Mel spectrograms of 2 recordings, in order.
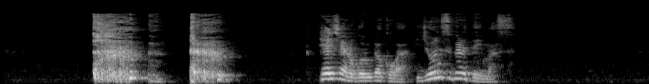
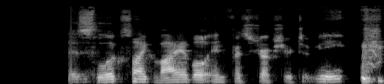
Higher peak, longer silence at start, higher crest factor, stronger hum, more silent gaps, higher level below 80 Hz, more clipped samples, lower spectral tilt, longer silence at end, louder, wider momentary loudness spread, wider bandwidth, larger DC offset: about the same, 0 dBFS vs -2 dBFS; first, 0.95 s vs 0.7 s; about the same, 20 dB vs 18 dB; neither; neither; about the same, -54 dBFS vs -54 dBFS; neither; about the same, -4 dB/octave vs -5 dB/octave; first, 1.4 s vs 0 s; about the same, -18 LUFS vs -19 LUFS; first, 17 LU vs 13 LU; second, 11.5 kHz vs 16 kHz; neither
